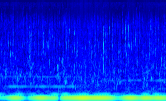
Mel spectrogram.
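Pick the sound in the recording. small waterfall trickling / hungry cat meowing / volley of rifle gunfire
small waterfall trickling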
